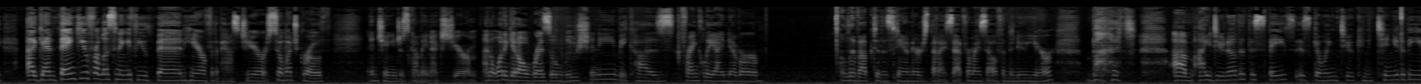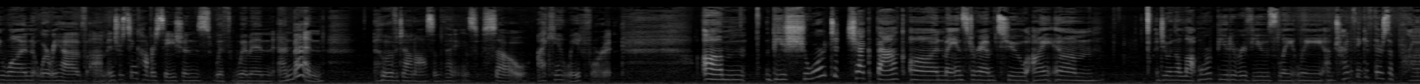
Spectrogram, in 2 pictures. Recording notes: I'm on a solo journey comin' at you LIVE from my van, like the true professional I am.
